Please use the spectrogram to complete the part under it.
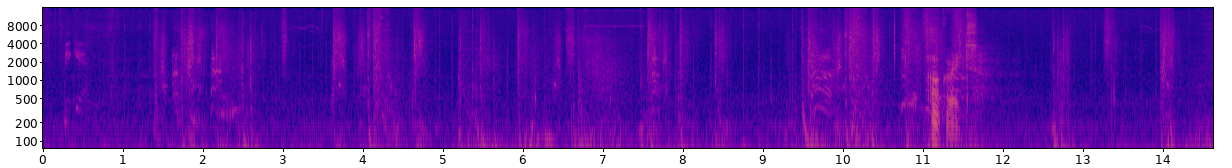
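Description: Punches and kicks land with sharp thuds and whooshes.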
